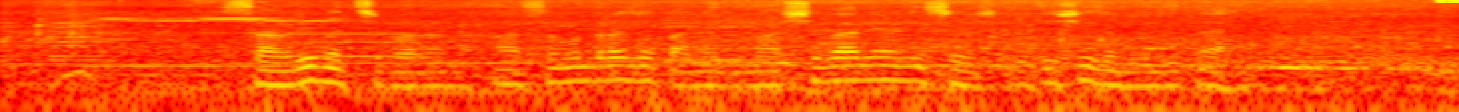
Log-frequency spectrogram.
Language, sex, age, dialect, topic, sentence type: Marathi, male, 56-60, Northern Konkan, agriculture, statement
